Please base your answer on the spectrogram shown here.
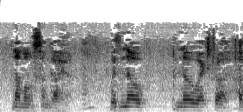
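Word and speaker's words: सङ्घाय: And with the next three, it's Namo Dharmaya, Namo Sanghaya, with no extra ha sound at the end.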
